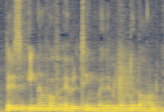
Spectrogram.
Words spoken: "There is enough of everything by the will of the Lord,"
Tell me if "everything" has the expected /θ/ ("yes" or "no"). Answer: no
